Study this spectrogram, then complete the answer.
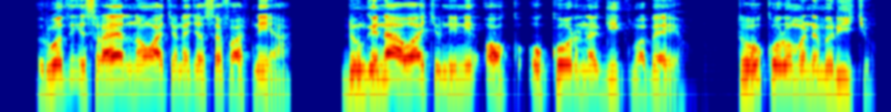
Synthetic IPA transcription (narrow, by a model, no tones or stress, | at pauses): ɾwod̪ɪsɾaɛlnɔwat͡ʃɔnɛd͡ʒɔsɛfatnɪja̰ | doŋɡenaːwat͡ʃoninɪʔɔkokoɾnaɡikmabɛjɔ̰ | tɔokoɾomanamaɾit͡ʃo̰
